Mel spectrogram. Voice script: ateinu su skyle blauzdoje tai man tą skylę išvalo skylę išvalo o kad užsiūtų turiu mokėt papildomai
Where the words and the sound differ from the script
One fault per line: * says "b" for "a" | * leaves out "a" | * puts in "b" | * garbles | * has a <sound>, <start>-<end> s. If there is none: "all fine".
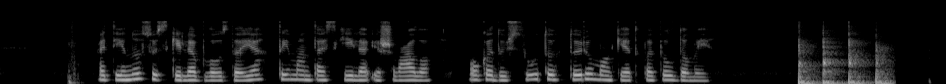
* has a thud, 0.7-0.9 s
* leaves out "skylę išvalo"
* has a thud, 8.0-9.0 s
